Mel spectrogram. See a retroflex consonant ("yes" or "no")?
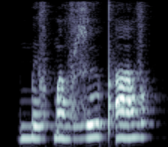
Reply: no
